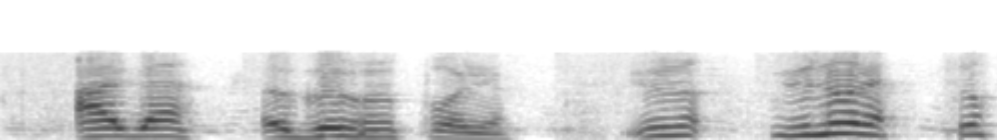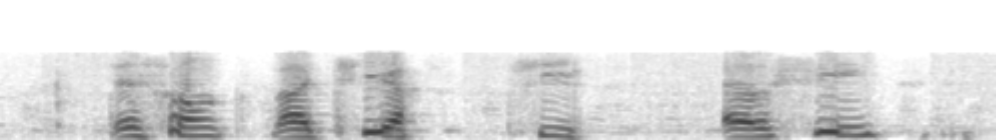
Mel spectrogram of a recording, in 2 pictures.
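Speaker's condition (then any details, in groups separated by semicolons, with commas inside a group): Speech impediment; voice affected by disability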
